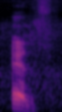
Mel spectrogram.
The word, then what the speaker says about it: elf: NUMA else number 11 in Germany's read as elf and written as e.l.f else 12 number 12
